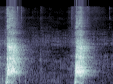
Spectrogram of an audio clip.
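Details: Pet corgi puppy barking while playing with a hamster rolling in a ball; two sharp, clean single barks about one and a half seconds apart, quiet between them.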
